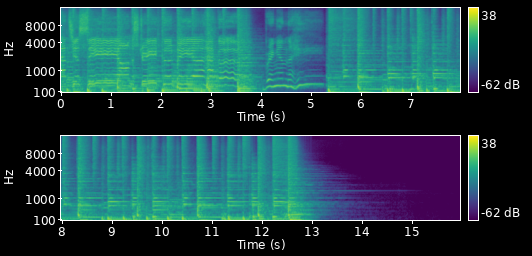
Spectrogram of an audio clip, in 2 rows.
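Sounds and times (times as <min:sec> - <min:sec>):
jazz music: 0:00.0 - 0:04.5, 0:05.3 - 0:13.5.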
